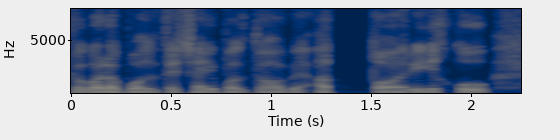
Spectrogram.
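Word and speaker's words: الطريق: বলতে চাই বলতে হবে আতরিকু লামের উচ্চারণ নাই তারপর দেখেন জ হচ্ছে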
